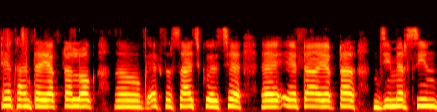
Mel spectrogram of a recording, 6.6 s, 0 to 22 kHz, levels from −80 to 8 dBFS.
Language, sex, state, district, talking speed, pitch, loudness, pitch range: Bengali, female, West Bengal, Purulia, 120 wpm, 230 Hz, -15 LUFS, 220-235 Hz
